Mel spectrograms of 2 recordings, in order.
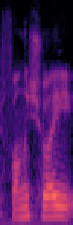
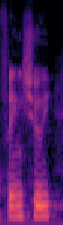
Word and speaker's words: feng shui: podríamos contemplar lo que los chinos llaman el funksway o que se pronuncia acá por muchas personas como feng shui que es acomodar correctamente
